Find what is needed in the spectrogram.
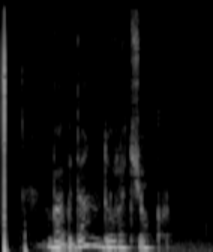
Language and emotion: Russian, neutral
